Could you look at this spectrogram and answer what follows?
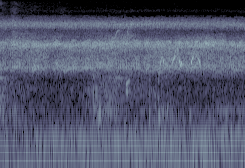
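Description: Frogs croak at night near a farm, a faint steady chorus with a few sharper calls over a low hum, distant and with no talking.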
